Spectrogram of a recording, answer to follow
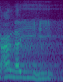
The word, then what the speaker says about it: alaihi: Ya Rabbi sholli alaihi wasallim. Kemudian "alaihi," ucapkan "ha" dengan jelas.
